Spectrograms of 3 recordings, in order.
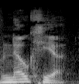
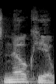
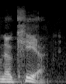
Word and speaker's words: Nokia: So it's Nokia with the emphasis on the first syllable, ladies and gentlemen. I used to call it Nokia, but now I learned it's Nokia. – And well, it's kind of Nokia in the United States. I think in Finland they say Nokia.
